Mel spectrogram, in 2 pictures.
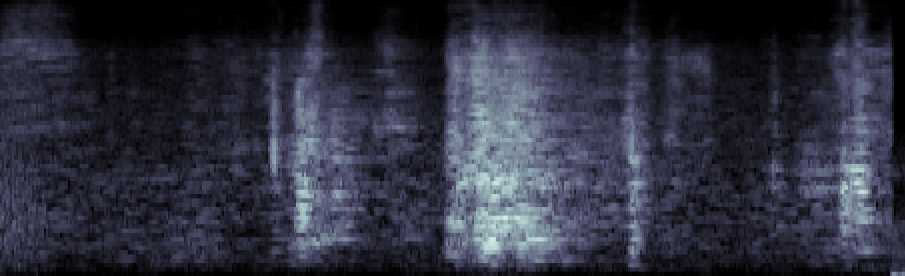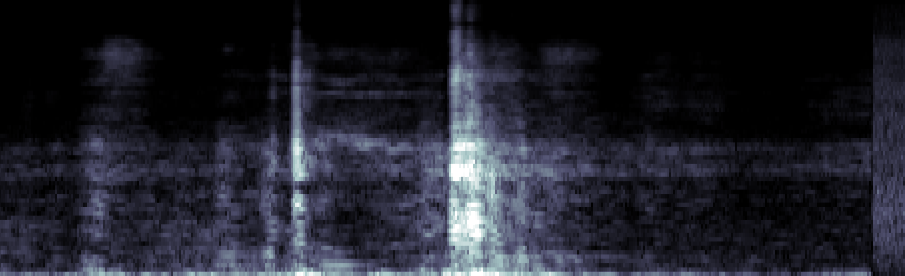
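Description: Music for about the first nine seconds, then a skateboard's wheels rumbling on concrete. About three seconds into the rumble comes a sharp snap, and shortly after a louder clatter of the board hitting the ground.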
